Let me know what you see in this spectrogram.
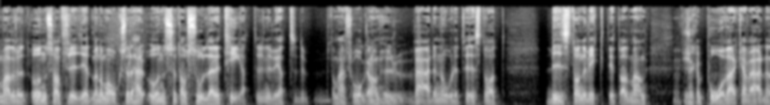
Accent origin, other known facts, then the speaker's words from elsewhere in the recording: Örebro, Örebro County, Sweden; Jag är från Örebro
